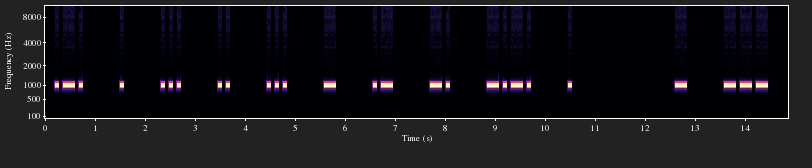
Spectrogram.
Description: Morse code, heard as a keyed tone, about 15 wpm, spaced as for 8 wpm, 1000 Hz. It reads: RESISTANCE TO
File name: qotdfiles / 8wpm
